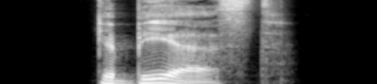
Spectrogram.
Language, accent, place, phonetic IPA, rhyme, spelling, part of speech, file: German, Germany, Berlin, [ɡəˈbɛːɐ̯st], -ɛːɐ̯st, gebärst, verb, De-gebärst.ogg
- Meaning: second-person singular present of gebären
